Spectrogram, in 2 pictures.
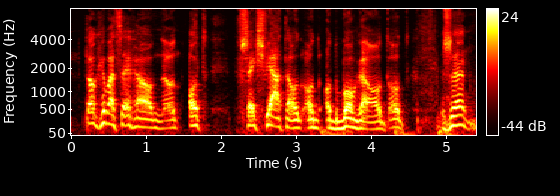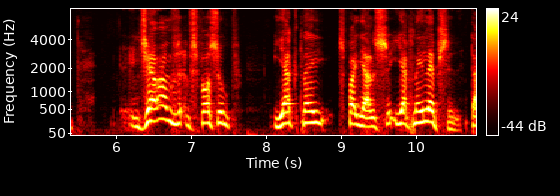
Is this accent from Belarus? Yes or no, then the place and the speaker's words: yes; Grodno, Grodno Region, Belarus; Urodziłem się w Grodnie. Ale ponieważ to było, należało nie do Polski, tak. To mówiłem, że my z Grodna.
